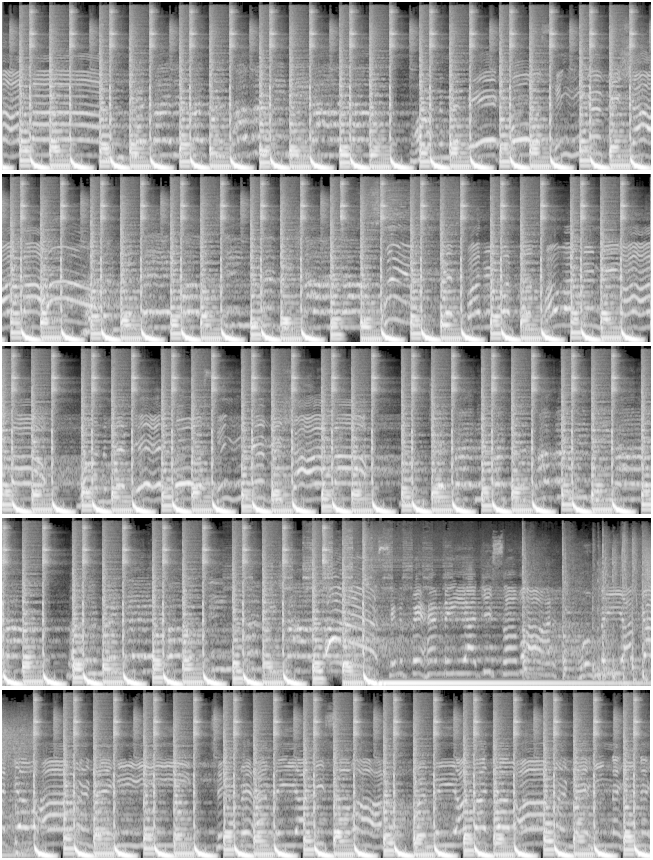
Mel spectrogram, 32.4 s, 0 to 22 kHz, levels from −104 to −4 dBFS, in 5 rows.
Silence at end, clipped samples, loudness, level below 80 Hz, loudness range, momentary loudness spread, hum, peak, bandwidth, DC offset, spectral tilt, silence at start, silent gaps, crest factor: 0 s; 1%; -8 LUFS; -14 dBFS; 2 LU; 2 LU; none; 0 dBFS; over 20 kHz; 0.4%; -4 dB/octave; 0 s; none; 8 dB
